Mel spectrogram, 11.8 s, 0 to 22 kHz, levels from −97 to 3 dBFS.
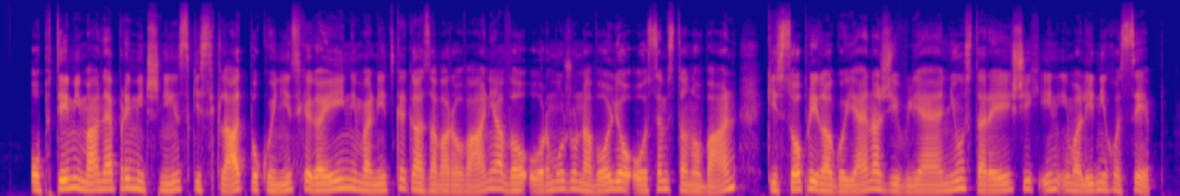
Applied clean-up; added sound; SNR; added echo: none; none; none; none.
